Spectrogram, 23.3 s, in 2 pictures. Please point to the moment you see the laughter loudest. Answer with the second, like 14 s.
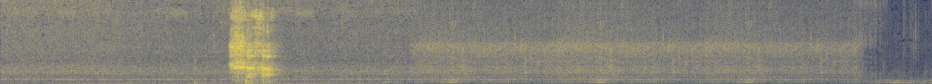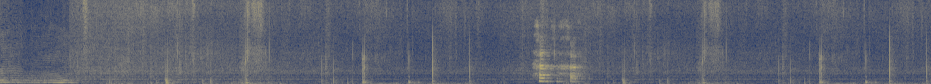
3 s.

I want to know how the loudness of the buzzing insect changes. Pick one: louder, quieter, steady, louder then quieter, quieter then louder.
quieter.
